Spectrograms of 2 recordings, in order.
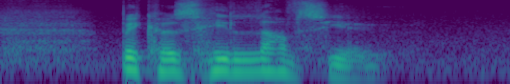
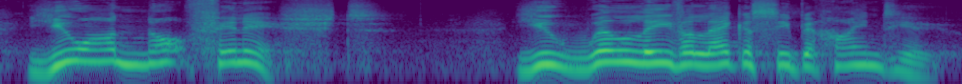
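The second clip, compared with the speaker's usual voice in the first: louder, higher, slowing on the key words; full-force preaching; 4 semitones higher, 7 dB louder than usual. Acted. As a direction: proclaim it over the congregation. Preaching God's words to Elijah.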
